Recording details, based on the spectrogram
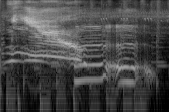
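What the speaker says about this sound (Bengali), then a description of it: "বিড়াল" A cartoon cat's drawn-out meow with a rising then falling whine, broken into a few pulsing segments over a low repeating musical backing.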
